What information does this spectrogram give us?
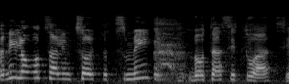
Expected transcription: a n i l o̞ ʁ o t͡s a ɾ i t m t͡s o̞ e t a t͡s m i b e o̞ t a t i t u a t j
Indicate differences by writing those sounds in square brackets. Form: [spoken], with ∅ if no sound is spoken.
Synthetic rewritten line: a n i l o̞ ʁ o t͡s a [l] i [∅] m t͡s o̞ e t a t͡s m i b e o̞ t a [s] i t u a [t͡s] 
